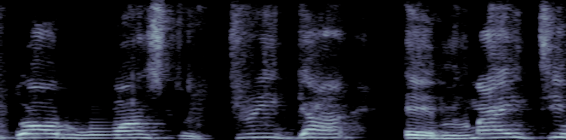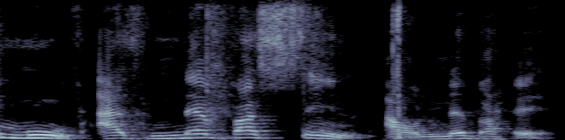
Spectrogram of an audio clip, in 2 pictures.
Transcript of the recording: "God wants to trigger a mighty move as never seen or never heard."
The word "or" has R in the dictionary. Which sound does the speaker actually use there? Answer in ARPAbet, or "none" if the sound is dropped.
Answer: W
